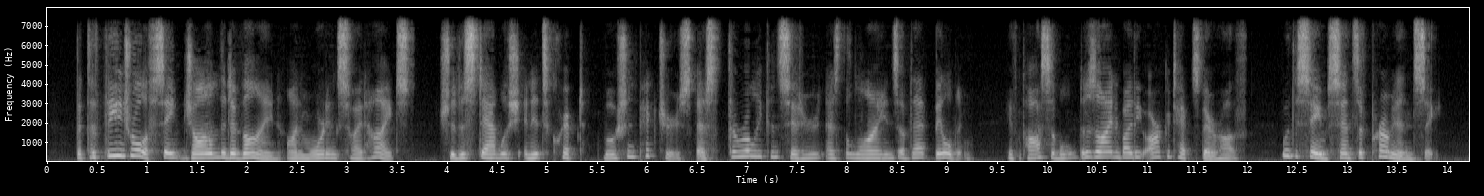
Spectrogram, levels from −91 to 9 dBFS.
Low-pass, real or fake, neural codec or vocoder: 7.2 kHz; fake; codec, 16 kHz, 0.8 kbps, ZipCodec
